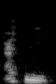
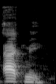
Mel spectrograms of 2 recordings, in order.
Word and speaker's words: acme: right is it active is it acronymy or acne nah acme acne oh son i've been saying this joint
